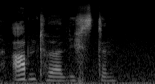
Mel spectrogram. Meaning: 1. superlative degree of abenteuerlich 2. inflection of abenteuerlich: strong genitive masculine/neuter singular superlative degree
- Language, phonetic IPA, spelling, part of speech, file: German, [ˈaːbn̩ˌtɔɪ̯ɐlɪçstn̩], abenteuerlichsten, adjective, De-abenteuerlichsten.ogg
